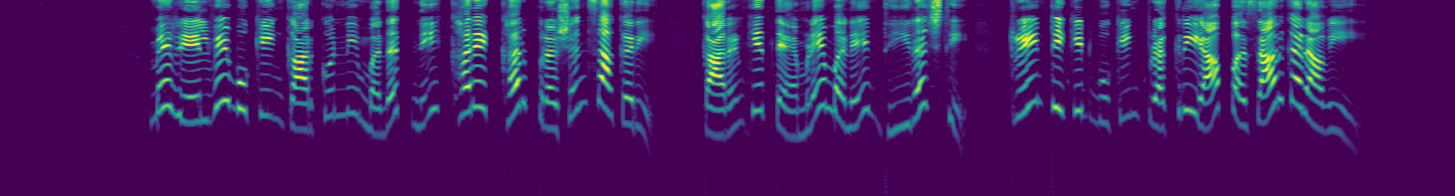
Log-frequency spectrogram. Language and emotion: Gujarati, happy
